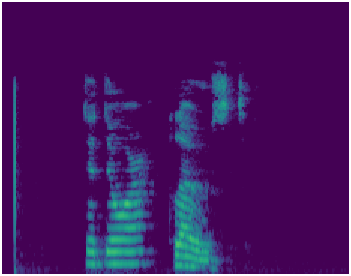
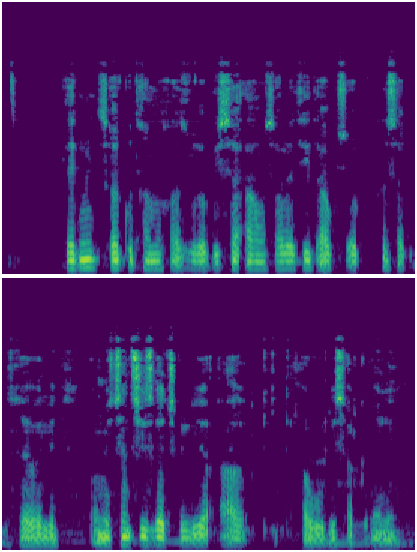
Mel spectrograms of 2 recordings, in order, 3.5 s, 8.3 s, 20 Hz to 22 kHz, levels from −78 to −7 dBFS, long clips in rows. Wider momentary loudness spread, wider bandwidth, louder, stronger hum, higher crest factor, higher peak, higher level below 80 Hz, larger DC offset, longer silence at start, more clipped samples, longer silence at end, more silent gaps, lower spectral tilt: second, 9 LU vs 12 LU; about the same, 9.6 kHz vs 9.6 kHz; second, -33 LUFS vs -25 LUFS; first, 50 Hz at -70 dBFS vs none; first, 34 dB vs 22 dB; about the same, -2 dBFS vs -4 dBFS; about the same, -72 dBFS vs -68 dBFS; neither; about the same, 0.1 s vs 0.05 s; neither; first, 1 s vs 0.15 s; second, none vs 0.28-0.58 s, 3.67-3.73 s; about the same, -3.5 dB/octave vs -3 dB/octave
